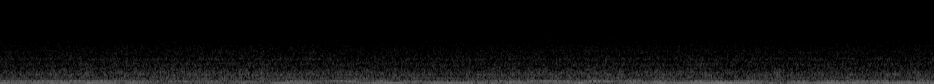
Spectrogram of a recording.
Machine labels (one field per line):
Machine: fan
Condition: normal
